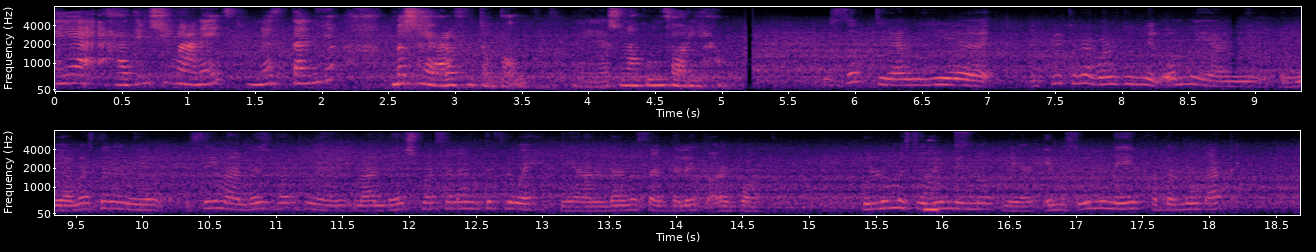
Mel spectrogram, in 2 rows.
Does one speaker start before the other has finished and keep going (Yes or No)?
No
